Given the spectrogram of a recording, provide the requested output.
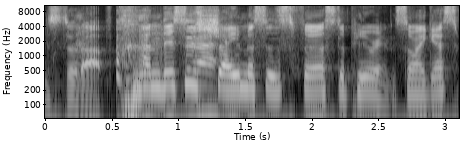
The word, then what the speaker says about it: Seamus: still and quiet ron weasley hermione granger and seamus finnegan sheamus oh i never read that right are you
